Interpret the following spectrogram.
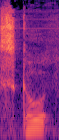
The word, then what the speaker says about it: Scoville: How do you actually say it? That's a polarized. It's Scoville heat unit. Scoville.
